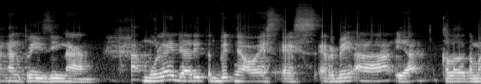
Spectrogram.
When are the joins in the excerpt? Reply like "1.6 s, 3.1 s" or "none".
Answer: 1.3 s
